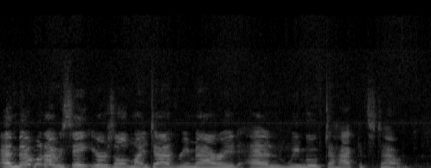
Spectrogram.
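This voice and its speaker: A woman with an American accent, medium pitch, lively intonation, a moderate pace and an unremarkable speaking voice. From New Jersey. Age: 60s. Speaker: state politician. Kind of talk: interview.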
